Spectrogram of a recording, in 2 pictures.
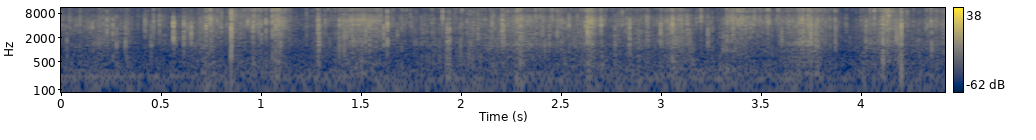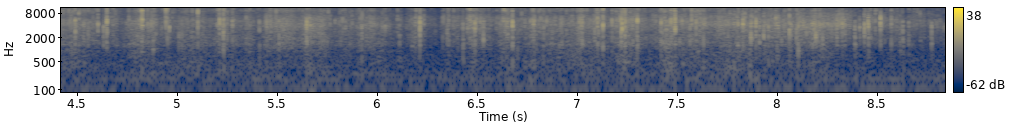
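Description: Long nails scratch along a rolled tube of red plastic bubble wrap held beside the microphone. The result is a dense, bright, continuous crinkling with rapid, sharp scratchy clicks and almost no low end.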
